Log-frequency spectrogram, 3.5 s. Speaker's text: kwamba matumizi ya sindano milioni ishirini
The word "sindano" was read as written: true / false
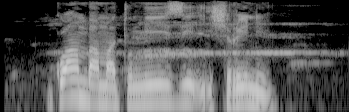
false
